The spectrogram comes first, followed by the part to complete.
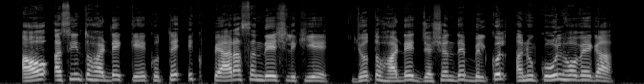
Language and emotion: Punjabi, happy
